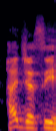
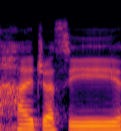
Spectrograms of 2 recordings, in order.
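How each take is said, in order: First: The greeting is said with higher energy. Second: The greeting is said with lower energy. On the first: The speaker calls it right. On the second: The speaker calls it wrong.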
